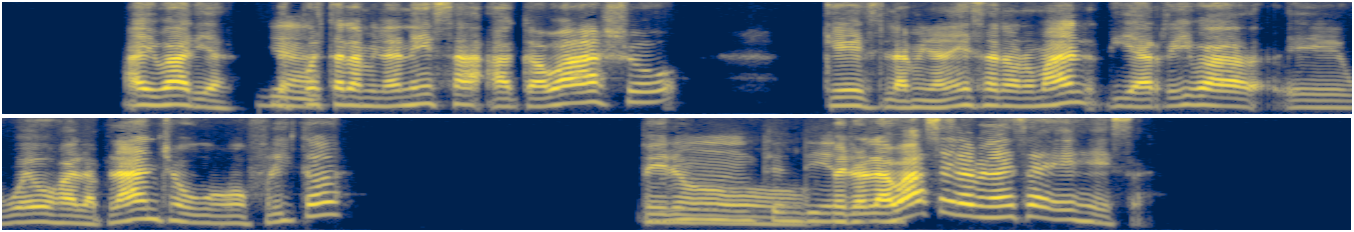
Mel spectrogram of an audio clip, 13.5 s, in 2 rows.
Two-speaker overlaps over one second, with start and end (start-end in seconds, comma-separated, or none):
9.9-11.2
